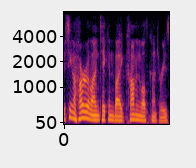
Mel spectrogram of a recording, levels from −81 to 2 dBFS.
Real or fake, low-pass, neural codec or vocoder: fake; 7.2 kHz; codec, 16 kHz, 1.1 kbps, Voila-Tokenizer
